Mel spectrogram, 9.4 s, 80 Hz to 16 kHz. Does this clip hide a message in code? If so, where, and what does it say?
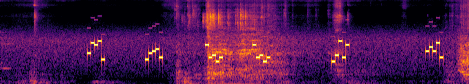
Yes: five-tone selective call (ZVEI) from 1.7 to 8.9 s, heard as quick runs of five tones, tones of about 70 ms, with the noise inside a lift. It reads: 50992 25673 93413 93413 14439 68603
